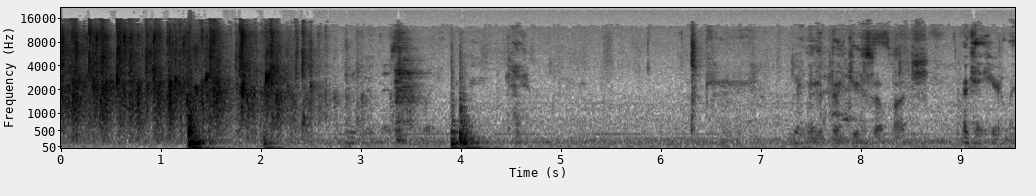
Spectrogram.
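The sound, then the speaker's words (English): An audience applauds loudly for about two seconds as a speaker is invited up to share some words, then the clapping tapers off into a few scattered claps, quiet shuffling and faint voices. “So now please come up and let us give you a big round of applause and share some words of wisdom with us.”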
